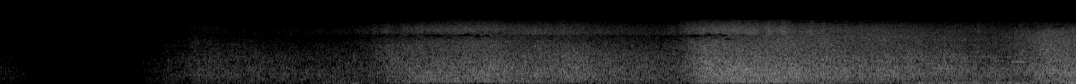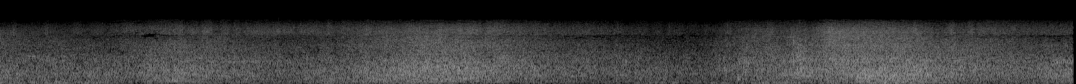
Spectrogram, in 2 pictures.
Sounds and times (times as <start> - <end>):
Waves, surf: 1.2 - 21.5.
